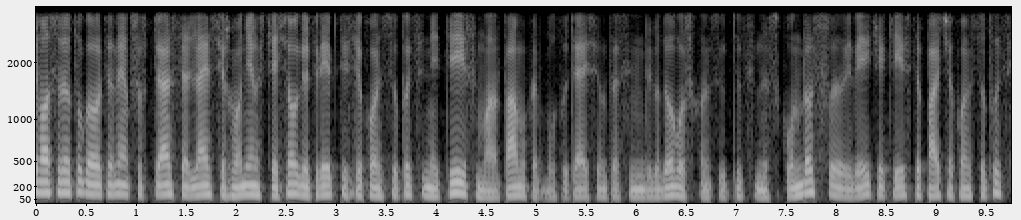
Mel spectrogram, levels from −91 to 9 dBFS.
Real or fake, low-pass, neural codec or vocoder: fake; 3.6 kHz; codec, 16 kHz, 1 kbps, FunCodec, trained on Chinese and English, 50 frames a second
